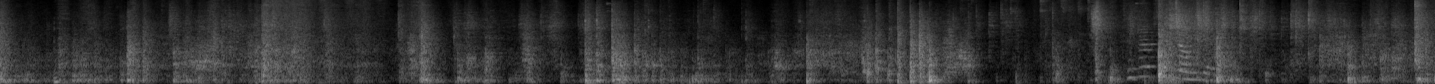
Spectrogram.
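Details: Bull terrier Monty plays wildly with his basket during his 'funny hour', with irregular whines and snuffling grunts broken by loud rustling, thumping and scraping of wicker in a small indoor room.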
